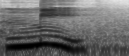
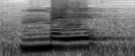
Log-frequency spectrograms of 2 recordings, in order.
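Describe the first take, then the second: First: The syllable has an 'ee' vowel. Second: The syllable has an 'eh' vowel. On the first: The speaker calls it right. "na pronúncia fica mi" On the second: The speaker calls it wrong. "não me"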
